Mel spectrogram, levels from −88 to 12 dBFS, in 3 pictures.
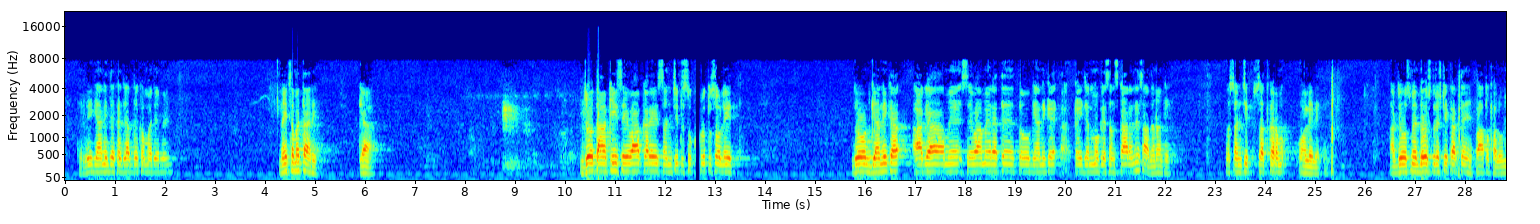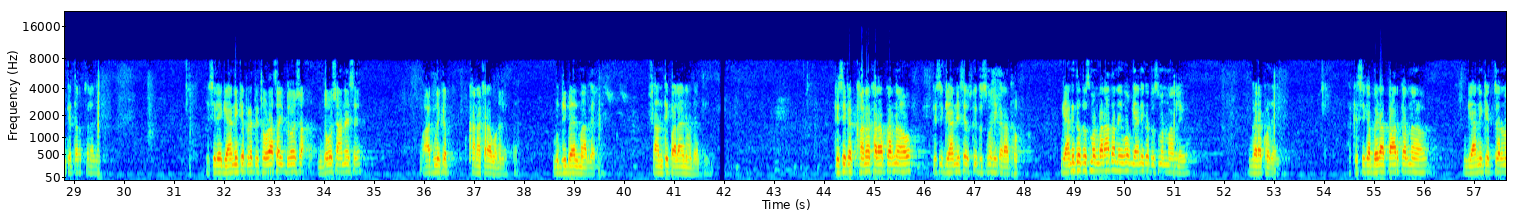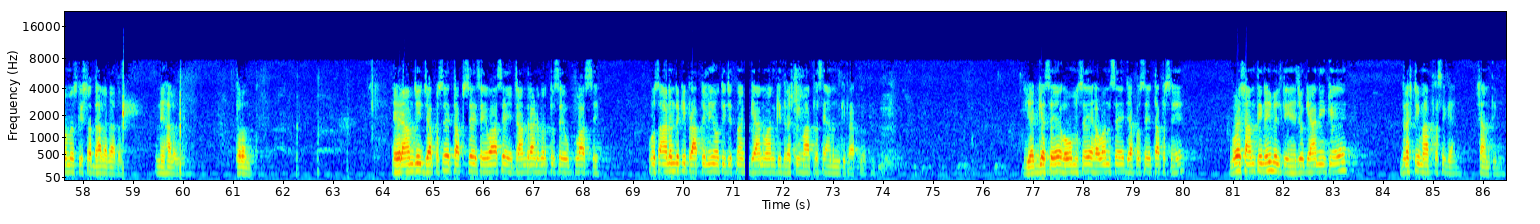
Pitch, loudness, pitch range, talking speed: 135 Hz, -17 LUFS, 115-140 Hz, 125 wpm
